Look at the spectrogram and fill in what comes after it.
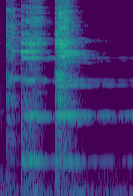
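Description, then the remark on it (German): Glasses clink together three times in quick succession in a toast, bright ringing taps with the last one loudest, leaving a clear shimmering tone that fades away with no voices. “Moment, Moment zum Wohl, ja.”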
